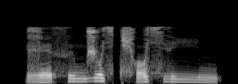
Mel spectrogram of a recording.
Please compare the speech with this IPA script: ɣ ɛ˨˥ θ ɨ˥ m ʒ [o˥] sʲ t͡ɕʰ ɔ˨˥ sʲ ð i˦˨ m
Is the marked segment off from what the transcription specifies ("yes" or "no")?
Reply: no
